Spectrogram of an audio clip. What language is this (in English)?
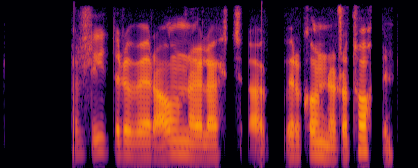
Icelandic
